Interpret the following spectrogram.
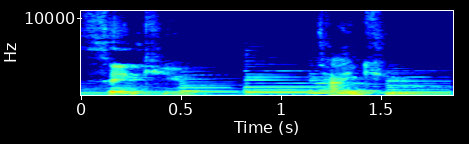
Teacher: T and H one put together make the th sound but in Persian accent it makes the T sound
